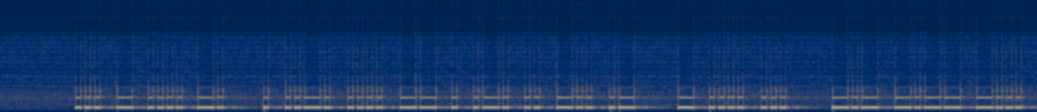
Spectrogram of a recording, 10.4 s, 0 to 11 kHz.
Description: Morse code (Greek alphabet), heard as a keyed tone, hand-sent with a paddle, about 25 wpm, 480 Hz, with room echo. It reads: ΣΤΗΝ ΕΦΗΜΕΡΙΔΑ ΤΗΣ …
